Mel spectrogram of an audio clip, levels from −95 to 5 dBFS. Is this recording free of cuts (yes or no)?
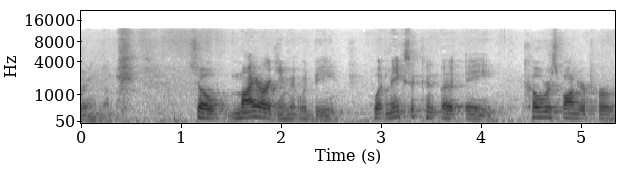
yes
